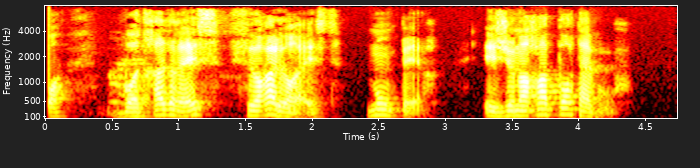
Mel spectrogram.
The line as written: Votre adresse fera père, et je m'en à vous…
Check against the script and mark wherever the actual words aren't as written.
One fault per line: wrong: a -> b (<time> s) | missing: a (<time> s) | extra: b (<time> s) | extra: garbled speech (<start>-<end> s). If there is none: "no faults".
extra: le reste mon (1.7 s)
extra: rapporte (3.6 s)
